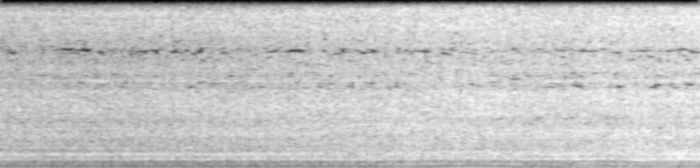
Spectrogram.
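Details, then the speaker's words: Mini Cooper S after engine rebuild replacing a destroyed valve that caused misfire: first start after fitting plugs and coil packs, quiet even idle with steady beat and no misfire; oil feed leak found afterward. "that is perfect leave it running for a sec when a car is misfiring you can hear it best at the exhaust but that sounds lovely"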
